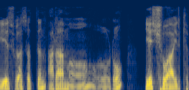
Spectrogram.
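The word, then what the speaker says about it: ישוע: 그러면 예수 친구들과 가족들은 히브리어로 아마 또는 그 예수가 썼던 아람어로 예슈아 이렇게 발음했습니다.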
